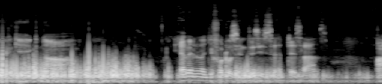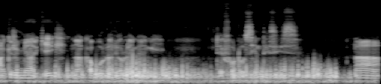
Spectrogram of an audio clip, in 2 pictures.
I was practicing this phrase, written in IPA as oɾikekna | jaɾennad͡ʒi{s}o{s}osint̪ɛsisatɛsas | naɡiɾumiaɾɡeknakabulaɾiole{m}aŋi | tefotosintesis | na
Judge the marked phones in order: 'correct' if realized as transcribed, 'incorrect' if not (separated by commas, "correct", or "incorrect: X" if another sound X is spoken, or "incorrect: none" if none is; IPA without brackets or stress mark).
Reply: incorrect: f, incorrect: t, incorrect: ŋ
